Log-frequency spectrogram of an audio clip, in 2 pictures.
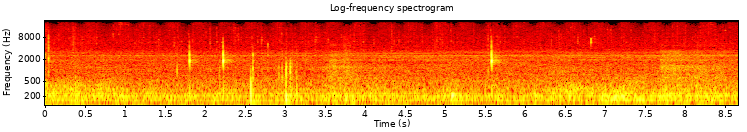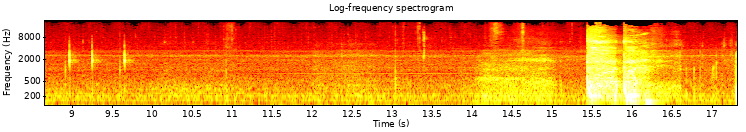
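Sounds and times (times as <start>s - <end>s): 
faint tapping clicks: 0.0s - 5.8s, 7.7s - 13.6s
person coughing: 15.4s - 16.6s.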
